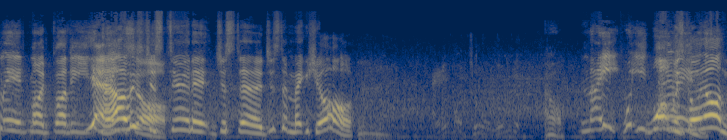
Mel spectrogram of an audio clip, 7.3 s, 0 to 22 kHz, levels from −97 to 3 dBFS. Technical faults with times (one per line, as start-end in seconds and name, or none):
3.21-6.55 call bitrate drop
